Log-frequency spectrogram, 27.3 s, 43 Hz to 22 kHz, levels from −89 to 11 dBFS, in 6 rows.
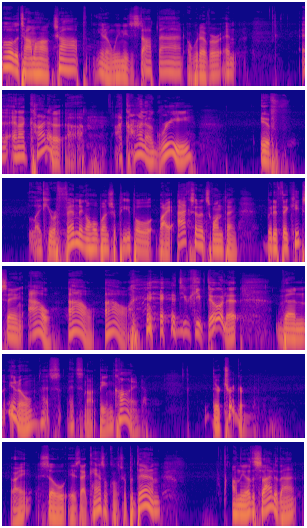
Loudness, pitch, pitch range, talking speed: -29 LUFS, 110 Hz, 90-135 Hz, 165 wpm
